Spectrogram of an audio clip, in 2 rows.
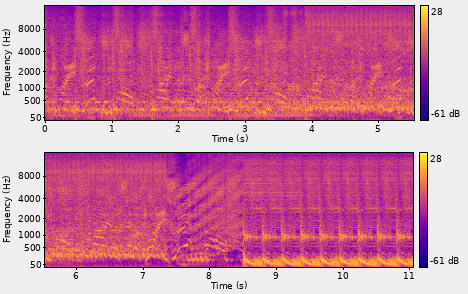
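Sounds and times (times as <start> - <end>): distorted industrial hardcore music: 0.0 - 11.0.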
